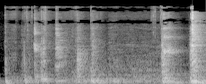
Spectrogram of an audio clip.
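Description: Steel tool-cabinet drawer slid shut on its ball-bearing runners, with a few light knocks and then a sharp metallic bang as it closes near the end.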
